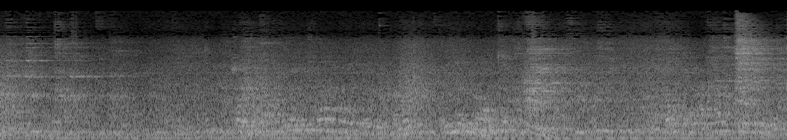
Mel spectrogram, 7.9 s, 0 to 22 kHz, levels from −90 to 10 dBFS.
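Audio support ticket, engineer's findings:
Loose connector crackle, 0.71–0.76 s and 5.31–5.43 s. Irregular scratchy bursts, roughly 50 ms and 120 ms. Probable component: worn or dirty plug/jack contact. Contact intermittently breaking under movement, chopping the signal.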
